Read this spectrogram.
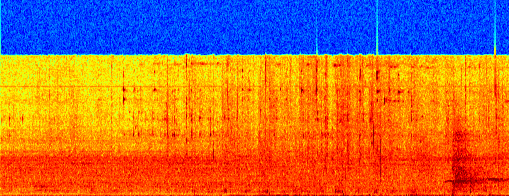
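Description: A horse's hooves thud softly on dirt.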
